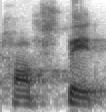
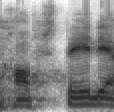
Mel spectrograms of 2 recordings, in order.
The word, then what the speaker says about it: Hofstede: Here, what I was talking about, that Hofstede. I don't know how to pronounce this one, because this one is Dutch. Yeah, it's not English name. Gert Hofstede, probably Hofstede according to me.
